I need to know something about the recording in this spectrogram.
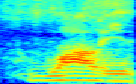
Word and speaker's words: Walli: Who's Valley when he's at home? Milo, spelling it phonetically, you should have a W. Wally, the diminutive of Waltrud.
